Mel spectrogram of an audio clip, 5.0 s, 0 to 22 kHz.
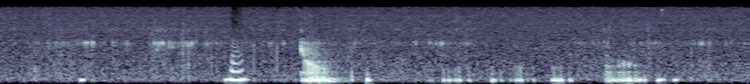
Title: Hungry Empty Stomach Rumbling Part 1 (22/10/2015)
